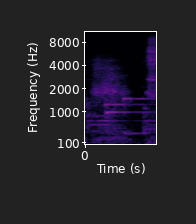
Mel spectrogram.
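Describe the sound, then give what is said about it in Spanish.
A mobile phone ringtone plays a short, steady electronic melody at low volume, with a voice briefly audible at the start and end. “Bueno, ese es el móvil”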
